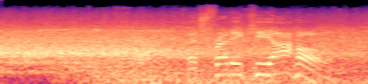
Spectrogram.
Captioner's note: cheering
